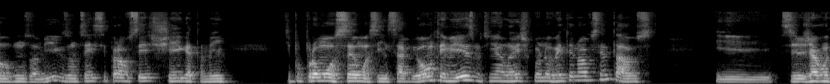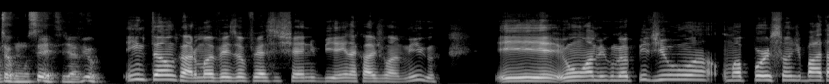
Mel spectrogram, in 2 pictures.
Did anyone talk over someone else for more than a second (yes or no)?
no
